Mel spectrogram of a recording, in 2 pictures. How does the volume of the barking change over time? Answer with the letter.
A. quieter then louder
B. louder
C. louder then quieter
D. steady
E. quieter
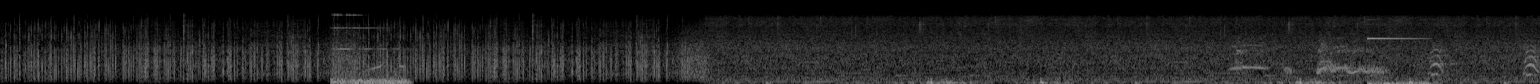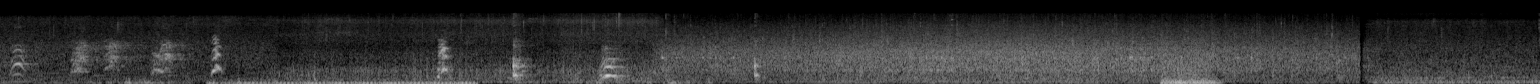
B.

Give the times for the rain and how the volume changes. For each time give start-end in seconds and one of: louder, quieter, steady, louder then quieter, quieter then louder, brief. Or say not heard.
0.0-30.7 louder.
